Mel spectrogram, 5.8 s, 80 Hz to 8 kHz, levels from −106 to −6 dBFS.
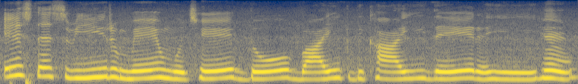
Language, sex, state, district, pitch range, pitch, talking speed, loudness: Hindi, female, Madhya Pradesh, Katni, 210-240 Hz, 220 Hz, 105 wpm, -10 LUFS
